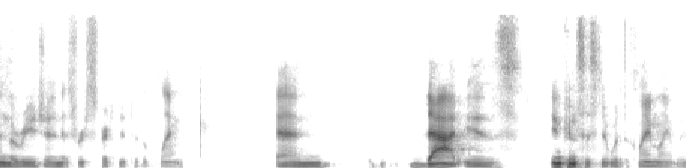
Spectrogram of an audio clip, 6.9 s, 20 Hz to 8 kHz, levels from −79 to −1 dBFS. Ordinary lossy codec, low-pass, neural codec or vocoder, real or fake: MP3, 64 kbps; 7.2 kHz; codec, 24 kHz, 1.2 kbps, DualCodec; fake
